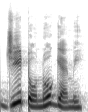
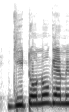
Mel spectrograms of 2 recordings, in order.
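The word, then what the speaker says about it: geitonogamy: गिटोनोगैमी भी कई सारे बच्चे और ऐसे बोलते हैं प्रोनाउंस। प्रोनाउंस आप कुछ भी कर सकते हो। जीटोनोगैमी इसको हम लोग कहते हैं या गिटोगैमी जो आपको कंफर्टेबल लगता है आप करें।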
